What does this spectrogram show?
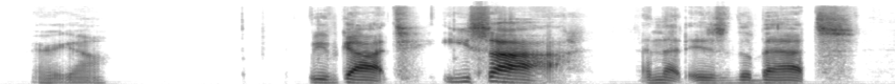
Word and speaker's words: Isa: It sounds like the word ice, Isa, but it also, and it means ice.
